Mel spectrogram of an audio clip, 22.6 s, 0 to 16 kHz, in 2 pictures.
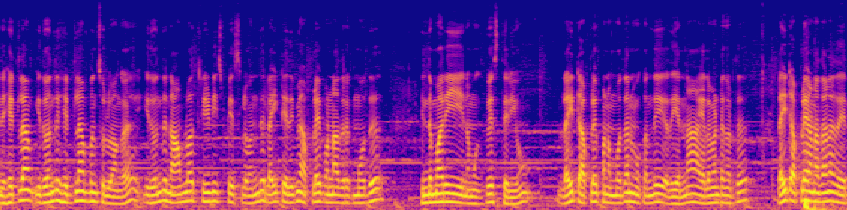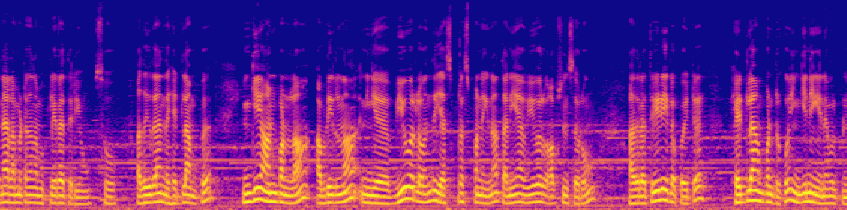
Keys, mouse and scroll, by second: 2.3 scroll up 1, 2.7 alt+click, 5.9-10.2 alt+drag, 7.8 typing, 14.9 click, 17.1 click, 17.3 s, 20.0 click, 21.6 click.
